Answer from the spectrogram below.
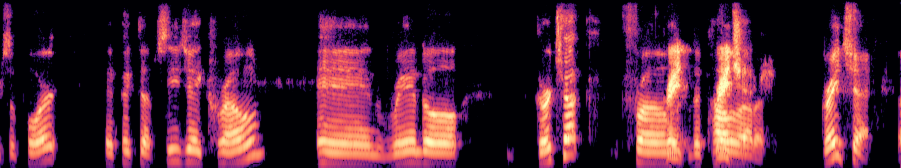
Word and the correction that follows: Grichuk: That's pronounced Grichuk. Grichuk is Grichuk.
